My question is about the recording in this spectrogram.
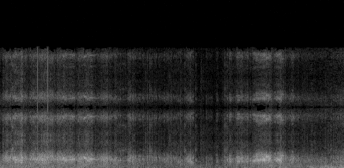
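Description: Wind and airflow buffeting the onboard camera microphone of a radio-controlled glider flying in strong wind: a rough, gusting noise that dips about halfway through and swells again near the end.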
